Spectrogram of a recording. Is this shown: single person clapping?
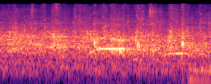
yes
